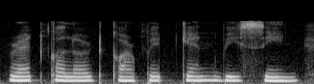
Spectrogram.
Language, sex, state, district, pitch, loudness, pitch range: English, female, Assam, Kamrup Metropolitan, 180 Hz, -13 LUFS, 175-185 Hz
